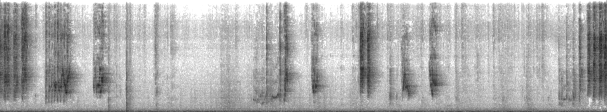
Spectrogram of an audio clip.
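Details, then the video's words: Pet budgies chirping and singing during play, scattered short scratchy notes and squeaky squawks spread across the stretch, some rising, over a faint low room hum. "BUDGIES SINGING PLAYING"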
